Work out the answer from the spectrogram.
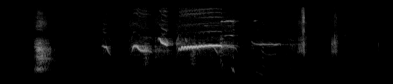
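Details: Common blackbird singing in a garden in March 2020, recorded on a compact camera: a short phrase of clear, fluted whistles with slides and a sustained level note, followed by a few thinner squeaky twitters and pauses.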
